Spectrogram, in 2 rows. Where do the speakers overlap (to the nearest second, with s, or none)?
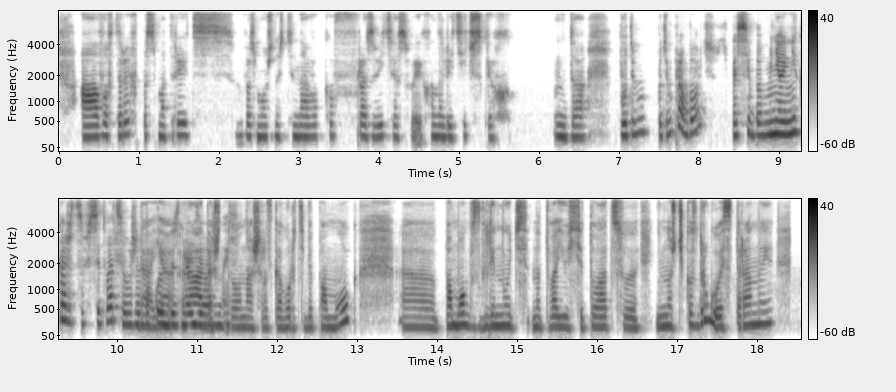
10 s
